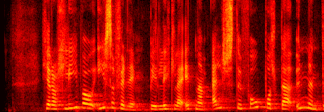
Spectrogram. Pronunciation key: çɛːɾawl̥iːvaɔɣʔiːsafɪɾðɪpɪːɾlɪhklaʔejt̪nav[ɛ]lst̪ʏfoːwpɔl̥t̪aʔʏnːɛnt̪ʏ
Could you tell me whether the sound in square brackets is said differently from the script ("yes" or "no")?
no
